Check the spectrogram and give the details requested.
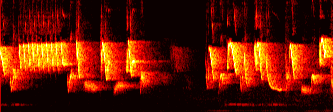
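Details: Yellow-fronted canary singing to bait other sanger into replying: a rapid buzzy trill, then high descending slurs, a short silent gap, and another burst of quick swooping notes with a faint low hum.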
